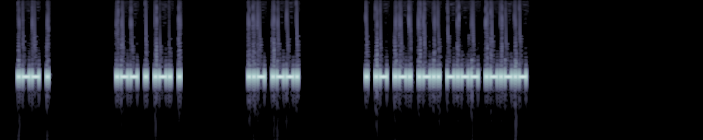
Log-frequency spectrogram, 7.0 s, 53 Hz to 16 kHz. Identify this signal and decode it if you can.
Morse code, heard as a keyed tone, about 52 wpm, 700 Hz. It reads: WE WERE UP EARLY.
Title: 4x Word-Spacing - Sentences from Top 400 Words - 50wpm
